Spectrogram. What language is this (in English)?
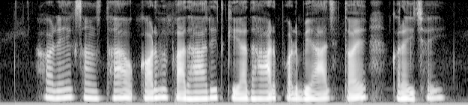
Magahi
